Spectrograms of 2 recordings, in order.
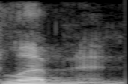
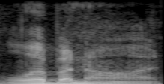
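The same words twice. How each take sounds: First: It is said the local Tennessee way. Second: It is said the way the country's name is. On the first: This is how locals in Tennessee say it. "But here, it's Lebanon" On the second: This is how the country's name is said. "The country is pronounced Lebanon"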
